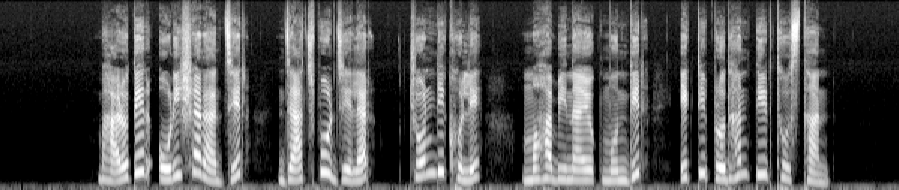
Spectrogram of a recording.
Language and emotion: Bengali, neutral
